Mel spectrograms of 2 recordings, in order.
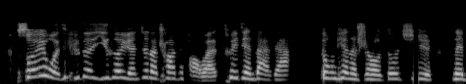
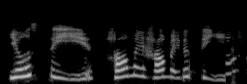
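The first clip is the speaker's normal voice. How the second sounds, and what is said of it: Imitated Cantonese or Fujian accent. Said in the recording (Chinese): “很明显是广东还是福建那边人的口音”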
